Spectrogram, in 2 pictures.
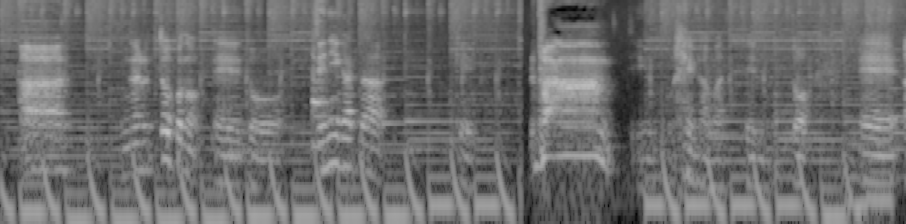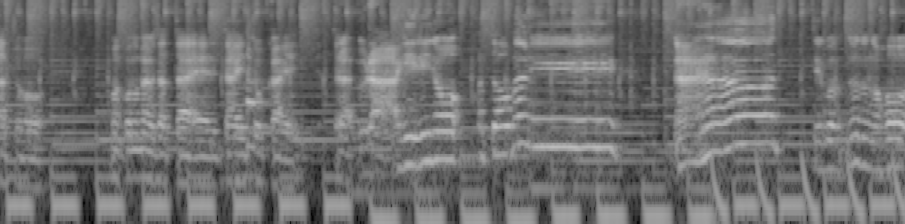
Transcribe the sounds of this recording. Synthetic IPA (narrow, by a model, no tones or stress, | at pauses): a | t̪enaɾɯ̟t̪o̞ko̞no̞eːt̪o̞d͡ze̞ɲ̟iɡat̪a | ke̞ːɯ | bant̪ːe̞̰jɯ̟̰ːko̞ɾeɡama̰t̪ːe̞ɾɯ̟not̪o̞eːat̪o̞ | mako̞no̞maeot̪at̪ːaeːd̪ait̪o̞kaḭd̪at̪ːaɾa̰ʔɯ̟ɾa̰ɡʲiɾʲino̞t̪onaɲi | a | e̞ɯ̟kot̪onod̪ono̞ɦoː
